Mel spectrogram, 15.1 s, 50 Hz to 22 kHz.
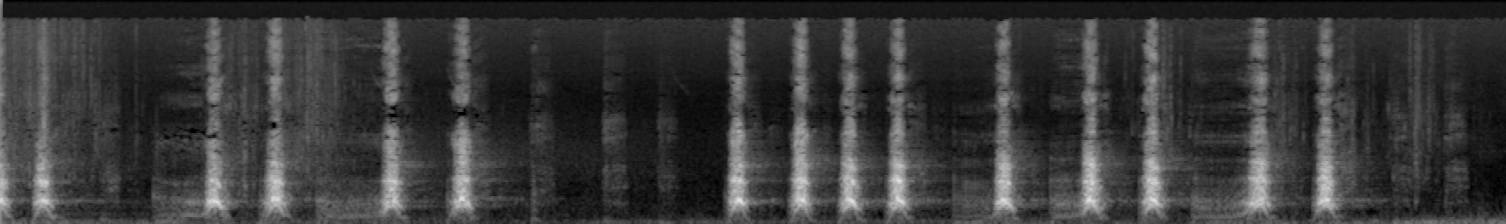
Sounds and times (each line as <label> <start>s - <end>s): Dog barking 0.0s - 0.6s
Dog barking 2.0s - 3.0s
Dog barking 3.8s - 4.9s
Dog barking 7.3s - 9.2s
Dog barking 9.9s - 10.2s
Dog barking 10.8s - 11.8s
Dog barking 12.4s - 13.5s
